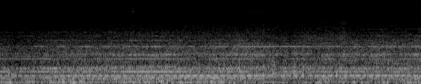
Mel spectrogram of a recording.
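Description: Shipboard machinery running steadily during cargo discharge: a low rumble with several steady whining tones over it.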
